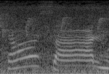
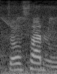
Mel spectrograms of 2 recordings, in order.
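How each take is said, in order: First: The word is said with strong emphasis. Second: The word is said with little emphasis. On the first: "kalau orang di sini kan cosan ... kan ditekan gitu kan" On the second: "Kalau saya kan uh, umpama cosan gitu aja ya"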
